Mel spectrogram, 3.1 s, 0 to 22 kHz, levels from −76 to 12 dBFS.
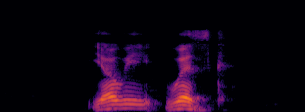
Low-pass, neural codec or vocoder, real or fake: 7.2 kHz; none; real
